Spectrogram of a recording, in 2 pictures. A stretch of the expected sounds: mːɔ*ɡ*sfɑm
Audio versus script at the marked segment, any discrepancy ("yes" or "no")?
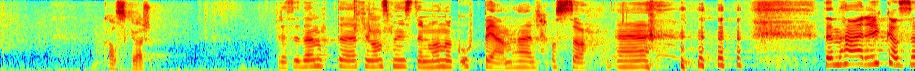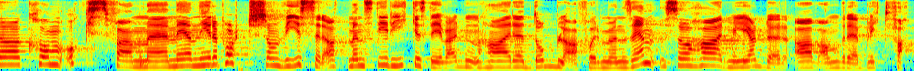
yes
